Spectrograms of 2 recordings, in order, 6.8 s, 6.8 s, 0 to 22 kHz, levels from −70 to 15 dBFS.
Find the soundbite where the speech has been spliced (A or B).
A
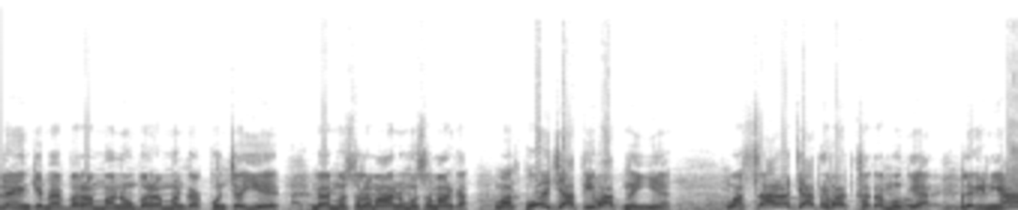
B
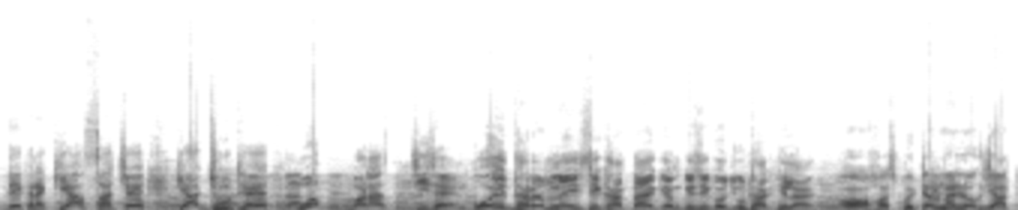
B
